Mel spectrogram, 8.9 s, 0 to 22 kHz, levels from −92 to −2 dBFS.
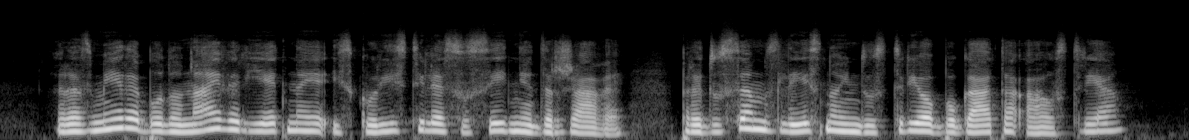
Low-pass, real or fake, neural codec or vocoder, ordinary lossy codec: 19.8 kHz; fake; vocoder, 44.1 kHz, 128 mel bands, Pupu-Vocoder; none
